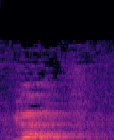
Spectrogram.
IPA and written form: lʌv (love)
